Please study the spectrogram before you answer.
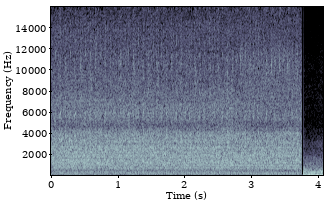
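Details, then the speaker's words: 2015 Jeep Wrangler with 51,000 miles after repairing an engine tapping noise caused by a bad bearing with up-and-down play; smooth even idle, no tapping from the top end, now nice and quiet. "we are all back together we're gonna go crank it up real fast by the way this only has 51,000 miles on it no more copies nice and quiet"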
